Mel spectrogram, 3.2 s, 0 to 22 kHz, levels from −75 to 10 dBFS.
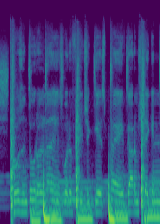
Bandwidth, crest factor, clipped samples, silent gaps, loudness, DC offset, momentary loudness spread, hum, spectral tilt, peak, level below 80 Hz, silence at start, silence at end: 16 kHz; 12 dB; under 0.1%; none; -17 LUFS; under 0.1%; 5 LU; none; -5 dB/octave; -4 dBFS; -18 dBFS; 0 s; 0 s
